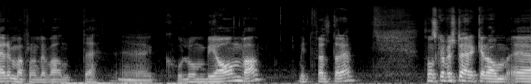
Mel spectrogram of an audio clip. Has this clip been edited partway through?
no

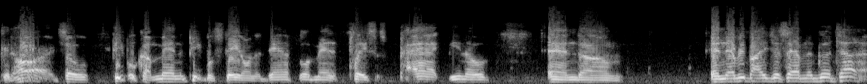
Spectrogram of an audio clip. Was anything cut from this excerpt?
no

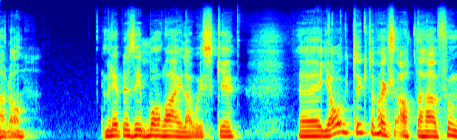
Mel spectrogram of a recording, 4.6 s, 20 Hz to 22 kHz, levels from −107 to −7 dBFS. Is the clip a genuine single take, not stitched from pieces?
yes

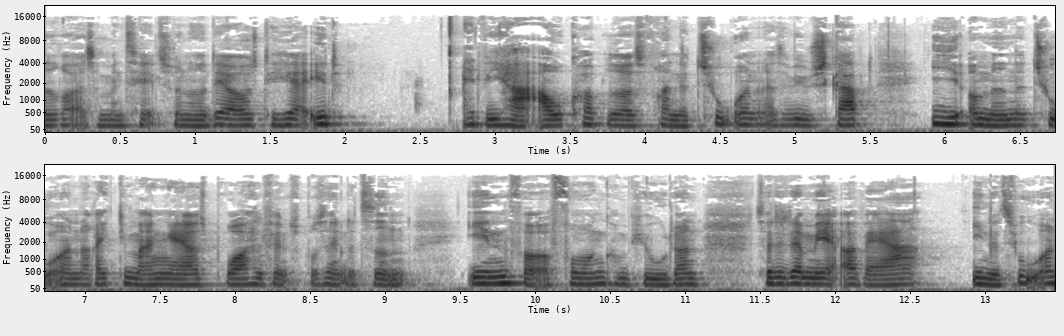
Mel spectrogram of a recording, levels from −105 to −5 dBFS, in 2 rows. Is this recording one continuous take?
yes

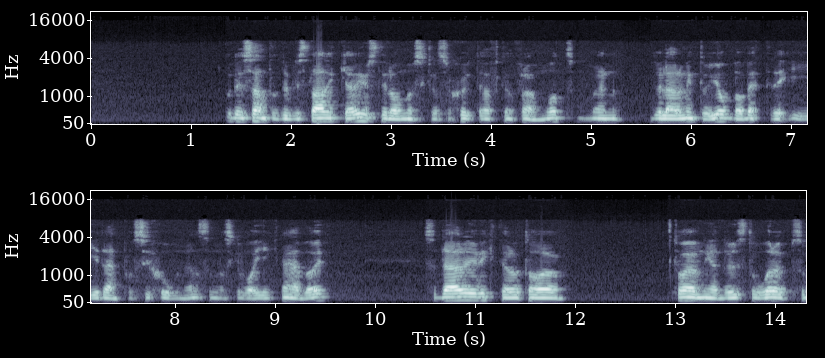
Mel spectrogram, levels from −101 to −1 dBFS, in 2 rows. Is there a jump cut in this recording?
yes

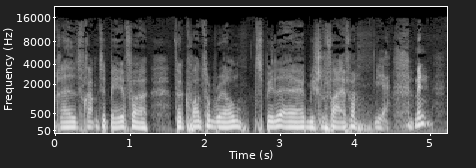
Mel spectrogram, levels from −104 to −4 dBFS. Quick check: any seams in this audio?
yes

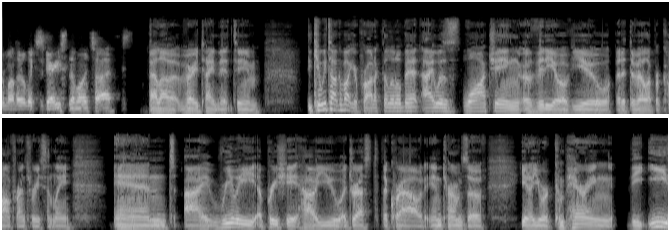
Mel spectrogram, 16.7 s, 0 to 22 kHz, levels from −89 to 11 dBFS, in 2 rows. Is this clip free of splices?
no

